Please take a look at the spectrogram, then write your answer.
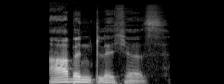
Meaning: strong/mixed nominative/accusative neuter singular of abendlich
- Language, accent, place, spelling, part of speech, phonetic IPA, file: German, Germany, Berlin, abendliches, adjective, [ˈaːbn̩tlɪçəs], De-abendliches.ogg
